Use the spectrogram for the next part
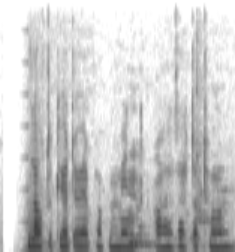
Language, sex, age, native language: Icelandic, female, 14, Icelandic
